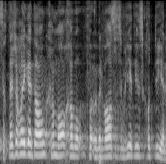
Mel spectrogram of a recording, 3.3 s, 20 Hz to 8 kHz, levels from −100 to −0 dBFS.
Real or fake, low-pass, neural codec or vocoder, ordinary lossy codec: fake; none; codec, 16 kHz, 8 kbps, FreqCodec, smaller model; none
